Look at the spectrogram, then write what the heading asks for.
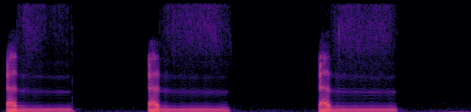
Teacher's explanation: sezgan bo'lsangiz aniq qulog'ingizda tebranish bor. Bir zing'illagan tovush kelib turadi. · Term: jahr harflari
